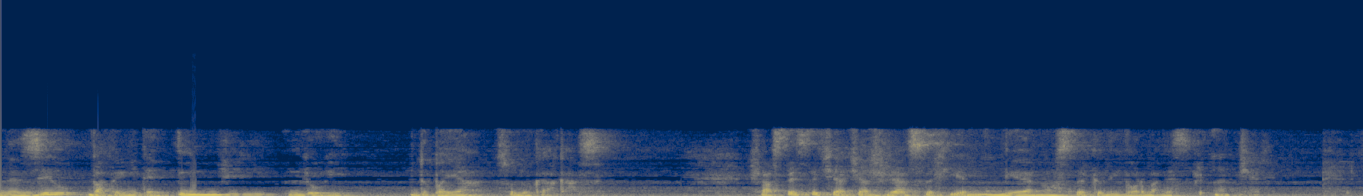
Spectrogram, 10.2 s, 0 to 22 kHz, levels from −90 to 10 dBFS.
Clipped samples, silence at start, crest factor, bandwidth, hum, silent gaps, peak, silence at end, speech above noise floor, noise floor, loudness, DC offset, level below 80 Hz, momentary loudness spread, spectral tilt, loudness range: under 0.1%; 0 s; 14 dB; 7.8 kHz; none; none; 0 dBFS; 0 s; 24 dB; -37 dBFS; -15 LUFS; under 0.1%; -36 dBFS; 17 LU; -9.5 dB/octave; 6 LU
